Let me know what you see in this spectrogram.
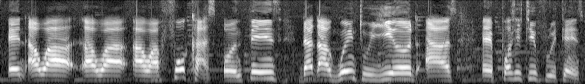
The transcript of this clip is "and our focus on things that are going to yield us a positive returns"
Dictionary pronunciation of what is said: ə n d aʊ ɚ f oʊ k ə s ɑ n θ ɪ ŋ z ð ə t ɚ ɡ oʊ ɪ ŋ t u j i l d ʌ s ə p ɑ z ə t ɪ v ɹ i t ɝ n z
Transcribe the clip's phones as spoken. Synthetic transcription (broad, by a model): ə n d aʊ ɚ f oʊ k ə s ɑ n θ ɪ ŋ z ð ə t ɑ ɡ oʊ ɪ ŋ t u j i l d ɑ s p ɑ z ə t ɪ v ɹ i t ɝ n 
